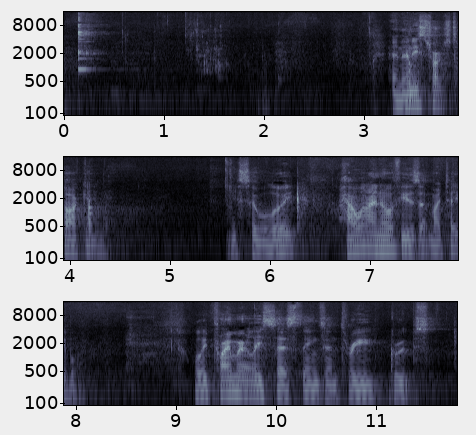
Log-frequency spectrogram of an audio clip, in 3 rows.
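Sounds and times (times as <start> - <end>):
glass clinking: 0.0 - 1.6
liquid pouring into a glass: 1.2 - 1.8
speech: 3.3 - 4.5, 5.6 - 8.2, 9.2 - 11.6.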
